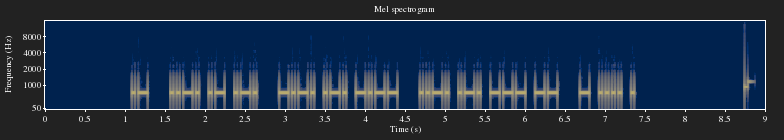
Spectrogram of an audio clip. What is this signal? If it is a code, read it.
Morse code, heard as a keyed tone, about 30 wpm, 700 Hz. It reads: A FAR CRY FROM THE
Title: Sets of 5 Words Encore 30wpm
